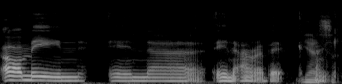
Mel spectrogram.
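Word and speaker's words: آمين: It's actually pronounced Armen in uh in Arabic.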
